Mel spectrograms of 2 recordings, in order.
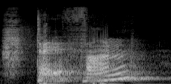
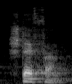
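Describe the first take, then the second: First: It is said in an angry tone. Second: It is said in a neutral tone.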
